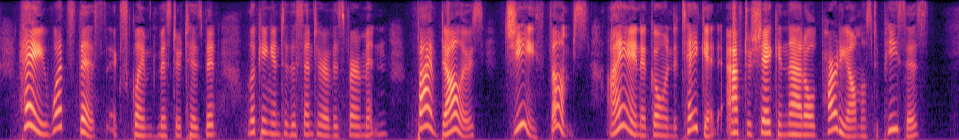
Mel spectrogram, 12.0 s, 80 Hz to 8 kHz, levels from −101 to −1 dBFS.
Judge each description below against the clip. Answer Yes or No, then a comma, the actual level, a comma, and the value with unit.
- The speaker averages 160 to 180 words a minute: Yes, average, 165 wpm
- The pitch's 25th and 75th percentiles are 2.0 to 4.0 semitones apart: No, average, 5.2 semitones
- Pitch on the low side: No, high, 205 Hz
